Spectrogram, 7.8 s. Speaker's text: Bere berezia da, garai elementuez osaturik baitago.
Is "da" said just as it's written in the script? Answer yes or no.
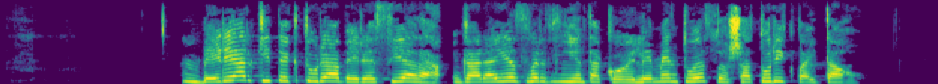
yes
